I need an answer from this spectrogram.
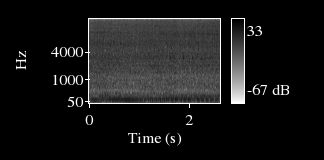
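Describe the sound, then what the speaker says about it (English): A 1972 Chevrolet SS convertible with a roller-cam V8 idles steadily and loud up close, a deep rumbling burble with a lumpy, even pulse and no talk over it. "We're gonna go ahead and fire it up for you."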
